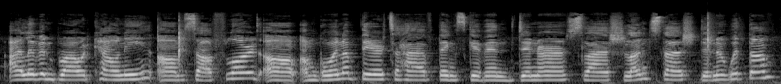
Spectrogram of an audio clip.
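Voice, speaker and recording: A woman from Trinidad and Tobago chatting casually as a beauty vlogger, telling a personal story in an animated, conversational way. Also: medium pitch. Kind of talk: casual chatty storytelling while doing makeup.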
